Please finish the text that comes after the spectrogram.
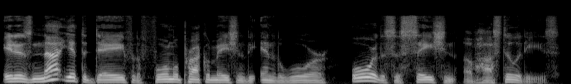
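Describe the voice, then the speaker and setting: Low-voiced man reading news, animated pitch. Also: brisk, dry recording, clean studio sound. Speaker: narrator reading newspaper articles. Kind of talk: scripted news reading of archival headlines.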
